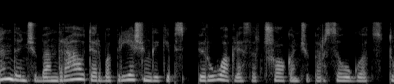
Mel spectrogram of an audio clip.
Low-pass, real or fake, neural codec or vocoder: 7.2 kHz; real; none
